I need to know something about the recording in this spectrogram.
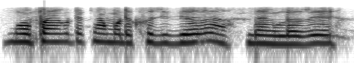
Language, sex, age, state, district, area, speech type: Odia, female, 60+, Odisha, Angul, rural, conversation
